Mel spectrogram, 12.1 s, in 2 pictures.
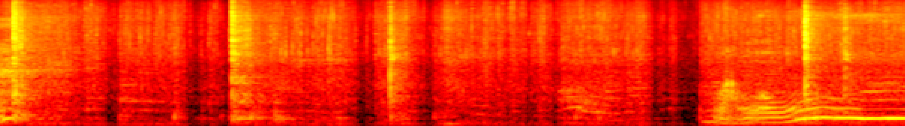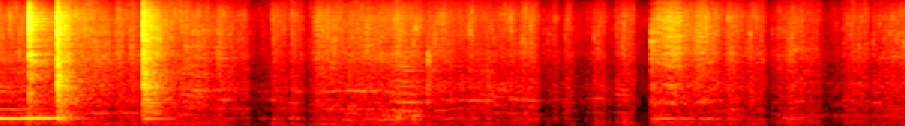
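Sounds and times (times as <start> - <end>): sauce sizzling in a pan: 0.0 - 12.0
spoon stirring: 10.3 - 11.5.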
